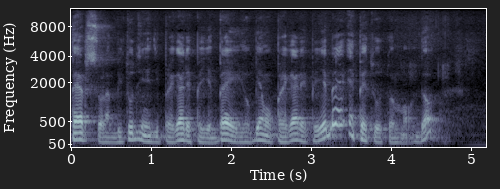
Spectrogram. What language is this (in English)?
Italian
